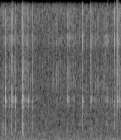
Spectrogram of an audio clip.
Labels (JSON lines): {"label": "ambient", "recorder": "HydroMoth"}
